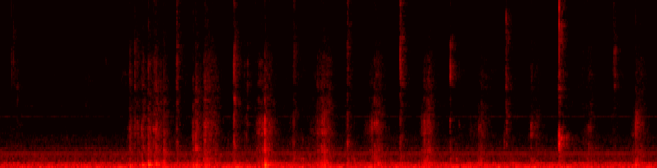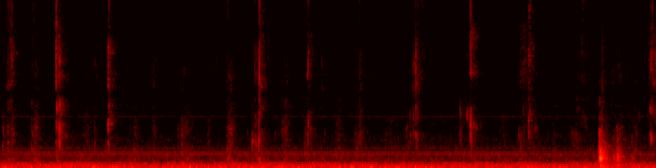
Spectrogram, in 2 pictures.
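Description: Someone eating Cheetos Pretzels, quiet close crunches and chewing clicks repeating irregularly through a faint background hum.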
